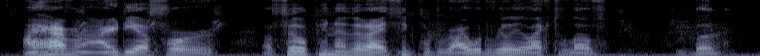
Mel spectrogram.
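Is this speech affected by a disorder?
Yes: traumatic brain injury.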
